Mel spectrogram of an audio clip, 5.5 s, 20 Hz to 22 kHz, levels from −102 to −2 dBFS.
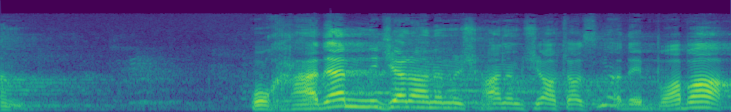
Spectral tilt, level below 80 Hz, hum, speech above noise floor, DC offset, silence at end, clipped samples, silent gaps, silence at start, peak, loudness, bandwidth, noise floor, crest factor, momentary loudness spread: -3 dB/octave; -76 dBFS; none; 33 dB; under 0.1%; 0 s; under 0.1%; none; 0 s; -4 dBFS; -23 LUFS; 13 kHz; -55 dBFS; 22 dB; 13 LU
